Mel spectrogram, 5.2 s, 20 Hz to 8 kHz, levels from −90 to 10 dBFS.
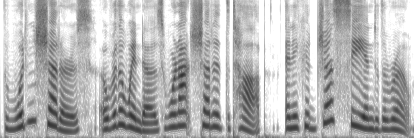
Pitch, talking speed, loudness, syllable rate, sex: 245 Hz, 230 wpm, -18 LUFS, 5.4 syllables/s, female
